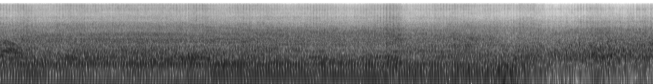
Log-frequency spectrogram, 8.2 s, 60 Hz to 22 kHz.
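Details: 2017 Troy-Bilt Storm 2410 two-stage snowblower, started with throttle, choke, a few primes and key: settles into a steady, even drone with a clean low hum and no misfires. Running smoothly and healthy.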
